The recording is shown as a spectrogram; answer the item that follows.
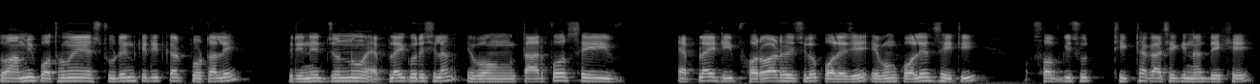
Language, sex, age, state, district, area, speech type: Bengali, male, 45-60, West Bengal, Nadia, rural, spontaneous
